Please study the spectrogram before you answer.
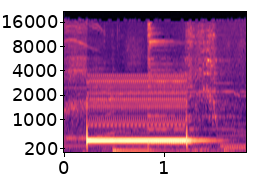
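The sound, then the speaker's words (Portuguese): A telephone ringback tone sounds while a call waits for an answer, heard as one long, steady, low electronic tone lasting about a second before easing off. “Tá chamando, vamos lá. Putz, será que não vai atender?”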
